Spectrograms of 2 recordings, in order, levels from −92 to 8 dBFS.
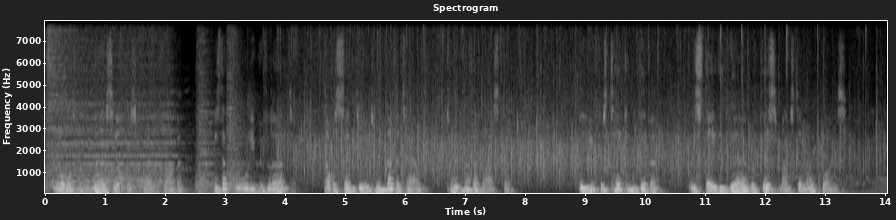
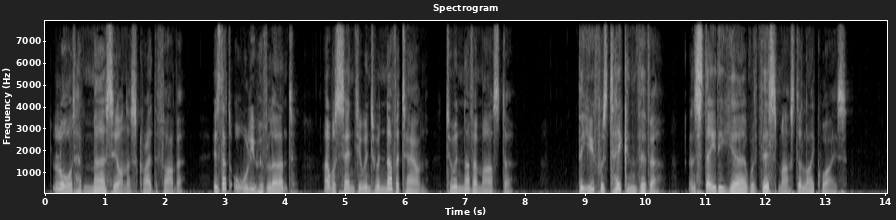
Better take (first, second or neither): second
